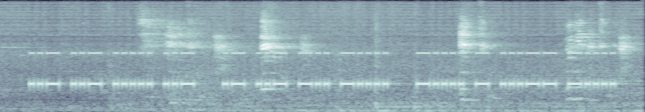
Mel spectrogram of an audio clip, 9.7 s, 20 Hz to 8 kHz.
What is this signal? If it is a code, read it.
Morse code (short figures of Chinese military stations), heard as a keyed tone, machine-sent, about 19 wpm, 660 Hz, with room echo and the noise inside a lift. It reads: 2252 1286 6036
